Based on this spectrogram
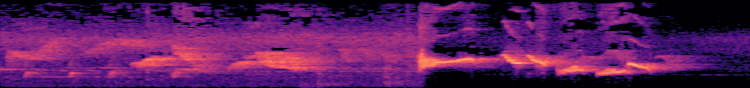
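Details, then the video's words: Orange-headed thrush song played to prompt sluggish birds into singing: after faint background warbling, a loud burst of clear, slurred whistled phrases rising and falling in quick succession. "PANCINGAN ANIS MERAH MACET DAN MALAS BUNYI"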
